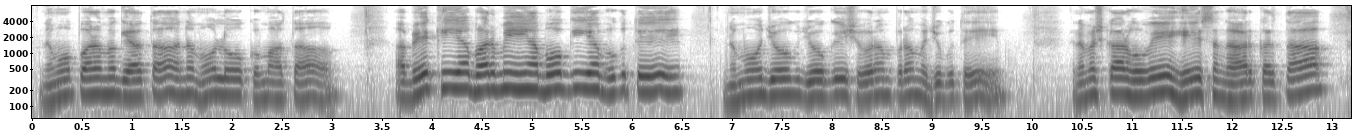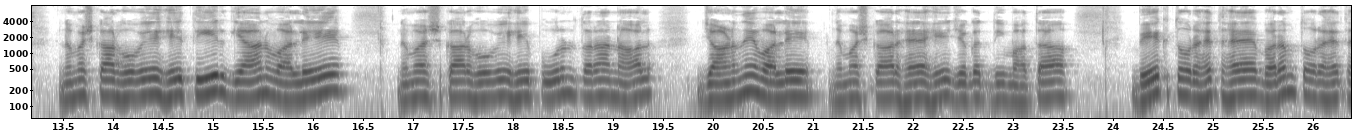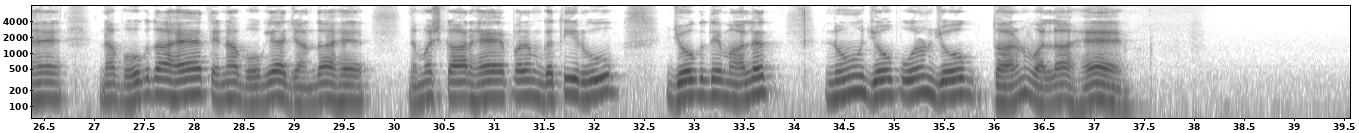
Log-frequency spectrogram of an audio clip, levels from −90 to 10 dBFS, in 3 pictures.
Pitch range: 140-175 Hz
